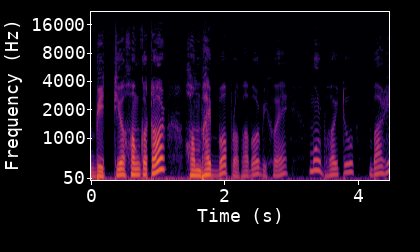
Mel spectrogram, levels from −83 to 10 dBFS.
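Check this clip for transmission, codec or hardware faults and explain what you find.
Nothing in the speech points to a transmission, codec or hardware fault. The level rises and falls smoothly, as a fader would move it, with no abrupt jumps.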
